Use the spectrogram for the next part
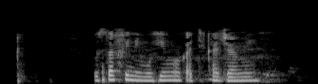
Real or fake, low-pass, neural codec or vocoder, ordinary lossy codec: real; 5.4 kHz; none; MP3, 24 kbps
